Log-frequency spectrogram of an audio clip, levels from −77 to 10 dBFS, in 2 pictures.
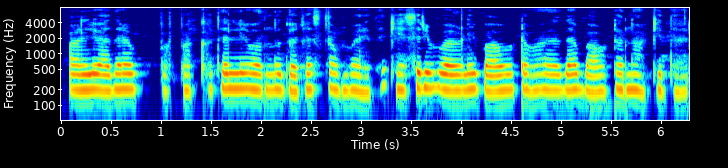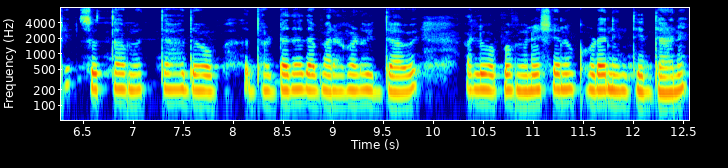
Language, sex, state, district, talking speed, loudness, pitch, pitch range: Kannada, female, Karnataka, Belgaum, 105 wpm, -17 LUFS, 200 Hz, 195-205 Hz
